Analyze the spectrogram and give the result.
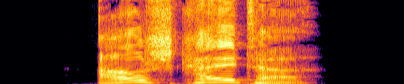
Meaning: inflection of arschkalt: 1. strong/mixed nominative masculine singular 2. strong genitive/dative feminine singular 3. strong genitive plural
- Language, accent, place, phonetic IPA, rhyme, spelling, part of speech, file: German, Germany, Berlin, [ˈaʁʃˈkaltɐ], -altɐ, arschkalter, adjective, De-arschkalter.ogg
